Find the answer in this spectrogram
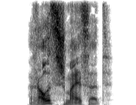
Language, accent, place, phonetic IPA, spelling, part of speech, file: German, Germany, Berlin, [ˈʁaʊ̯sˌʃmaɪ̯sət], rausschmeißet, verb, De-rausschmeißet.ogg
- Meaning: second-person plural dependent subjunctive I of rausschmeißen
